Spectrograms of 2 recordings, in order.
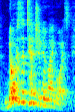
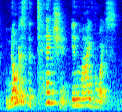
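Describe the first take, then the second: First: Strained, pressed and loud; tense voice, louder. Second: Strained and pushing; tense voice. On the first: Coach repeating the tense debate voice, strained. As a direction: tighten up and push. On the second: Coach demonstrating debate tension, strained delivery. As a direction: speak with tension in the throat. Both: Shown as a demonstration.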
